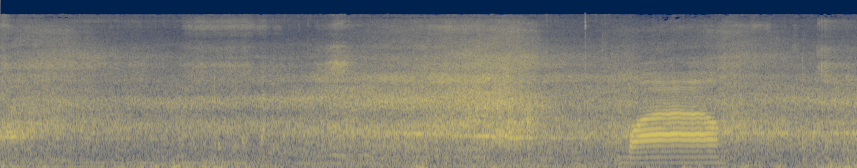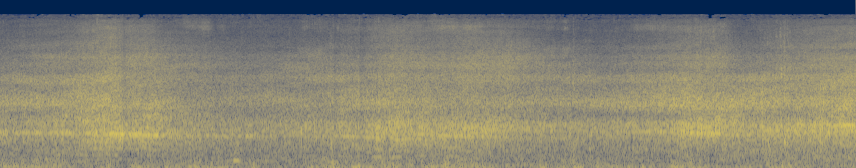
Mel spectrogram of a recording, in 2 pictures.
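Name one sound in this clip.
Wind blows steadily against the microphone outdoors.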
